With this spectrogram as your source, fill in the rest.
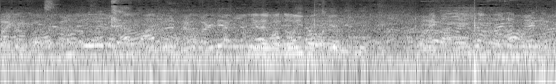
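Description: Many people talk at once in a busy outdoor crowd nearby.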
